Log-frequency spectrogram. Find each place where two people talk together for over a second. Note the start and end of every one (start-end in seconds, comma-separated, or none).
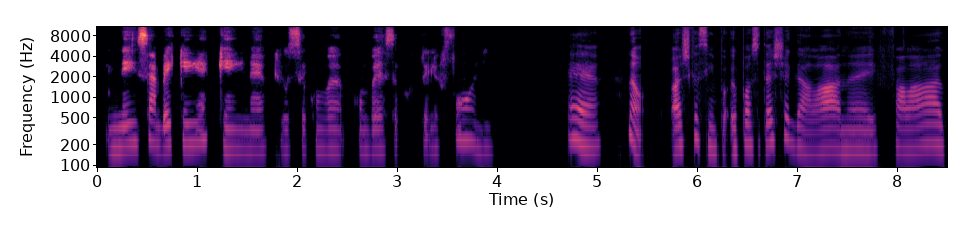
none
